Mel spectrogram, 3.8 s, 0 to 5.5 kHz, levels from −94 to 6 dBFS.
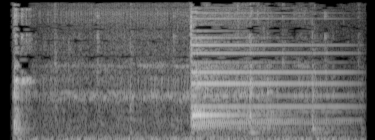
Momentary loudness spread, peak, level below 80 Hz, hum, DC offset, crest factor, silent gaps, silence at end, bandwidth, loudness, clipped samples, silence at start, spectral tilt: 16 LU; -2 dBFS; -44 dBFS; none; 0.3%; 24 dB; none; 0.05 s; 5.4 kHz; -23 LUFS; under 0.1%; 0.1 s; -4.5 dB/octave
